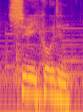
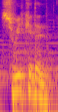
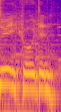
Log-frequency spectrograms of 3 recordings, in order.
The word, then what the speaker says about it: Suikoden: a fantastic JRPG also by the name of Suikoden. And yes, that's how you pronounce it, none of this Suikoden. It's Suikoden in Final Fantasy VII.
